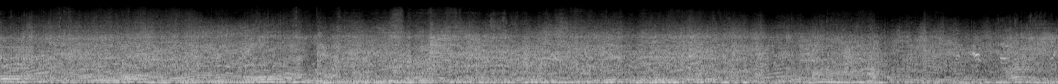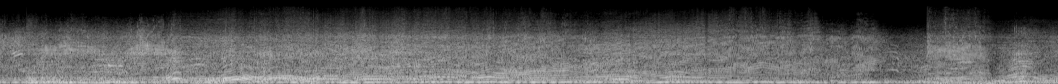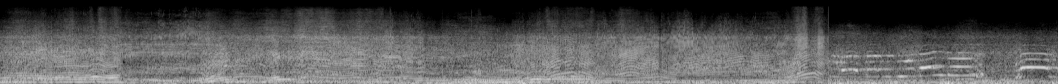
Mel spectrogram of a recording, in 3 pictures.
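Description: Several MX2 motocross bikes racing on a sand track, their engines revving up and down as the riders climb and jump the hills, overlapping without a break.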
